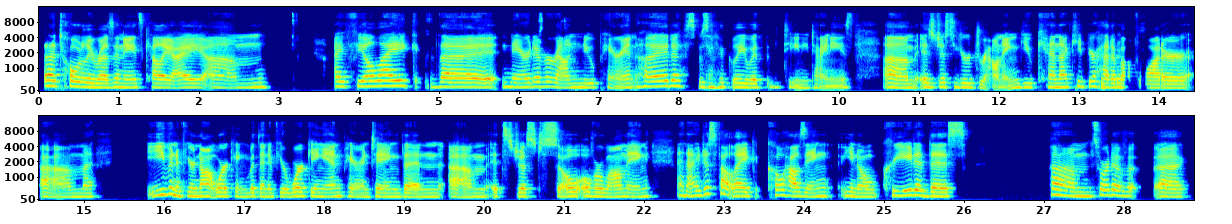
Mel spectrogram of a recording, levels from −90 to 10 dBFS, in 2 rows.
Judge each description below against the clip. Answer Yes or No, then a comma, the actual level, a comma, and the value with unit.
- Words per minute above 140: No, slow, 135 wpm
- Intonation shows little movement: Yes, narrow, 2.3 semitones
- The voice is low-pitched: No, medium, 180 Hz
